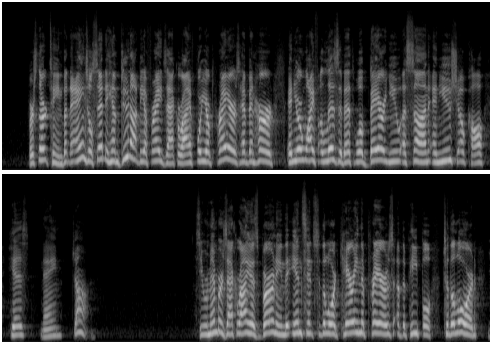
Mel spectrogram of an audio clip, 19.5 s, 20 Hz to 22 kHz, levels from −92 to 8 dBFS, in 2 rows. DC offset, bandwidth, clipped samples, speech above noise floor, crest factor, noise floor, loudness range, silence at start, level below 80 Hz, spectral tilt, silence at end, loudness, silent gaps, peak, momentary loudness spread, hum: under 0.1%; 12.5 kHz; under 0.1%; 54 dB; 18 dB; -80 dBFS; 9 LU; 0.55 s; under -90 dBFS; -5.5 dB/octave; 0.3 s; -26 LUFS; none; -8 dBFS; 10 LU; none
